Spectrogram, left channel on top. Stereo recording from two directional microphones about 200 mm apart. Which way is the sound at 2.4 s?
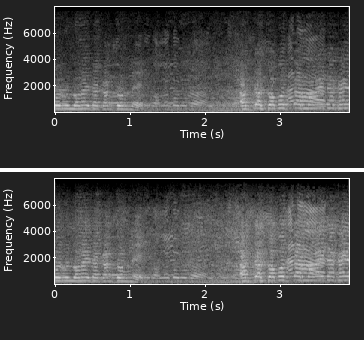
20° left (ahead or behind).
